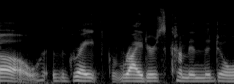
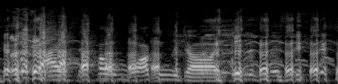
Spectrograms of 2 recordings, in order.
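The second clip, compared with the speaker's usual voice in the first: laughing; 4 semitones higher, 7 dB louder than usual. Real, not acted. Laughing about the blizzard.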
